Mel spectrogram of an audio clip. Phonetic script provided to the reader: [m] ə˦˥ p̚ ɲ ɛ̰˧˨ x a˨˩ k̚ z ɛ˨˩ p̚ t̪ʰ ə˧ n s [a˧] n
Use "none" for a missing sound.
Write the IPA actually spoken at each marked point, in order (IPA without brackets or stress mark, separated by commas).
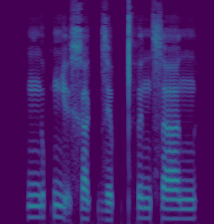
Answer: ŋ, a˧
